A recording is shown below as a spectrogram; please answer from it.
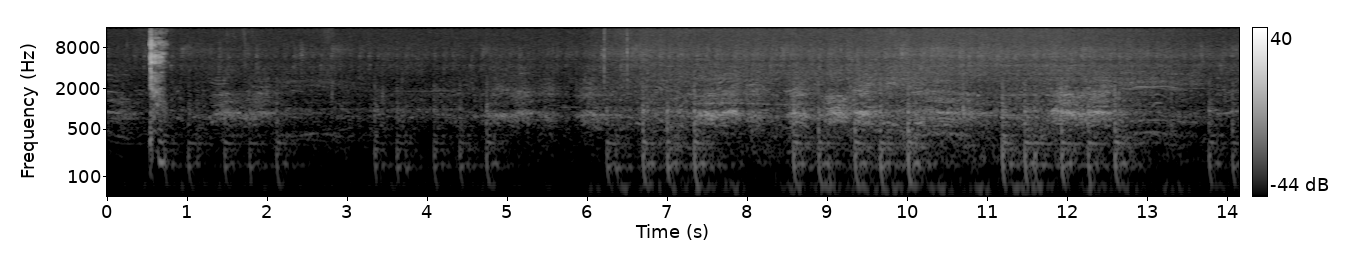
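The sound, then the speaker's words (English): Angel City FC soccer fans in a stadium cheer forward Kristen Press on her return after surgery. The crowd noise swells and falls, with many scattered shouts and whoops rising through the roar. “Angel City's beloved forward Kristen Press is back with the team after surgery. She was at the game last week and was welcomed very warmly by the fans.”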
